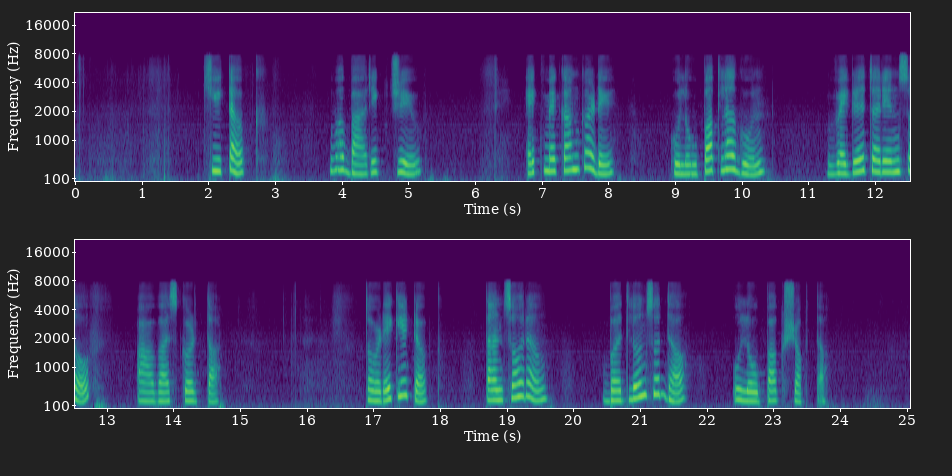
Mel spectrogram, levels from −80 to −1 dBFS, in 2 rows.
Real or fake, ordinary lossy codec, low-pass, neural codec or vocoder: fake; none; none; codec, 16 kHz, 0.3 kbps, FocalCodec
